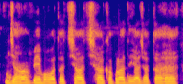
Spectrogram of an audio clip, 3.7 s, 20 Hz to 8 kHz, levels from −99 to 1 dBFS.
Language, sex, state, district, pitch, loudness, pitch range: Hindi, male, Bihar, Araria, 165 Hz, -14 LUFS, 160-175 Hz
